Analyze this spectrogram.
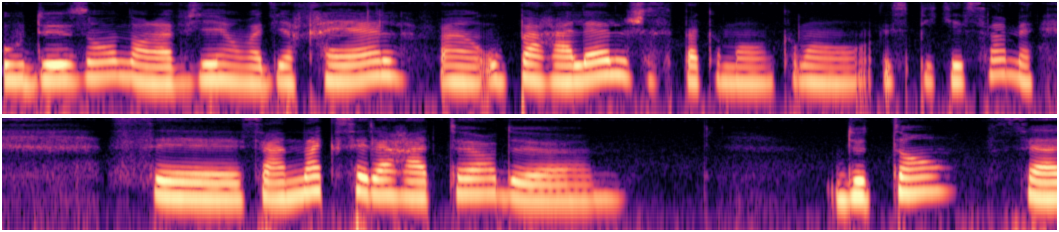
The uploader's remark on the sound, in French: Au moment de cet enregistrement, il fait nuit noire au pied du château d'Estaing. Pour brancher mon micro.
